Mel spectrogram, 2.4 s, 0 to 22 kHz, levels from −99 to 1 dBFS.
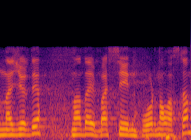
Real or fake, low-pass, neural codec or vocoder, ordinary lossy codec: fake; 5.4 kHz; autoencoder, 48 kHz, 128 numbers a frame, DAC-VAE, trained on Japanese speech; none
